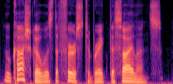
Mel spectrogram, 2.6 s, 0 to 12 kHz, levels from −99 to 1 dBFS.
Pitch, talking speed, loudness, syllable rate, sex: 125 Hz, 185 wpm, -18 LUFS, 5.1 syllables/s, male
